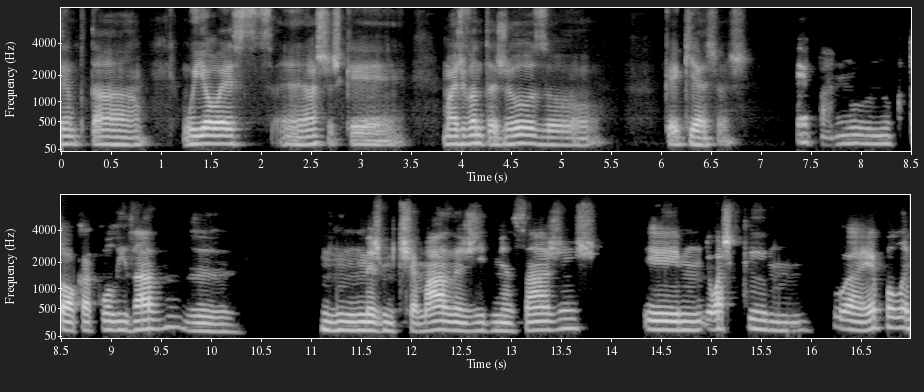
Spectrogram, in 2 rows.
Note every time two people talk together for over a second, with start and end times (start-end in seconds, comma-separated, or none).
none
